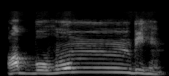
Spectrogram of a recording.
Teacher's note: he closed his lips on the two letters with one application of the makhraj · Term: ikhfa shafawi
